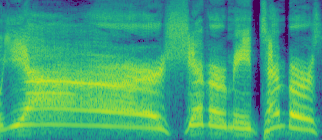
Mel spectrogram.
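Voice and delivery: lightly hammed pirate line. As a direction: toss off a pirate catchphrase. Pirate catchphrase again.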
